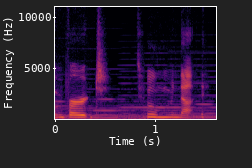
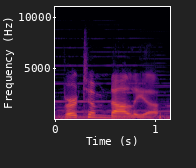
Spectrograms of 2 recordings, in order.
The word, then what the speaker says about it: Vertumnalia: Why Vertuminalia? This word. Vertumnalia.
